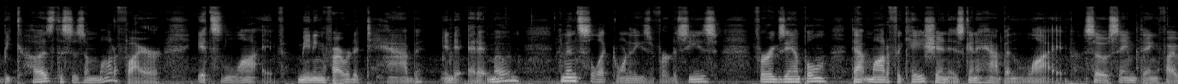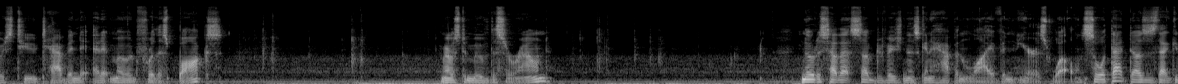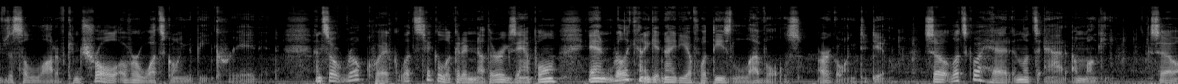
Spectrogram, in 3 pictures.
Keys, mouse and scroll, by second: 0.6 middle click, 1.3 Tab, 4.5 1, 5.1 click, 5.7 g, 11.0-11.4 scroll up 2, 11.4 Tab, 11.6 click, 12.0 scroll up 2, 12.2 Tab, 13.1 click, 14.4 r, 21.1-21.7 scroll down 7, 21.6 middle click, 22.6-24.6 scroll up 1, 26.1 scroll down 4, 26.4-27.0 scroll up 3, 27.0 click, 27.4 Tab, 28.4-29.3 scroll down 1, 29.3 scroll down 1, 31.9 scroll down 3, 32.2-32.6 scroll up 2, 32.6 shift+a, 34.7 g.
